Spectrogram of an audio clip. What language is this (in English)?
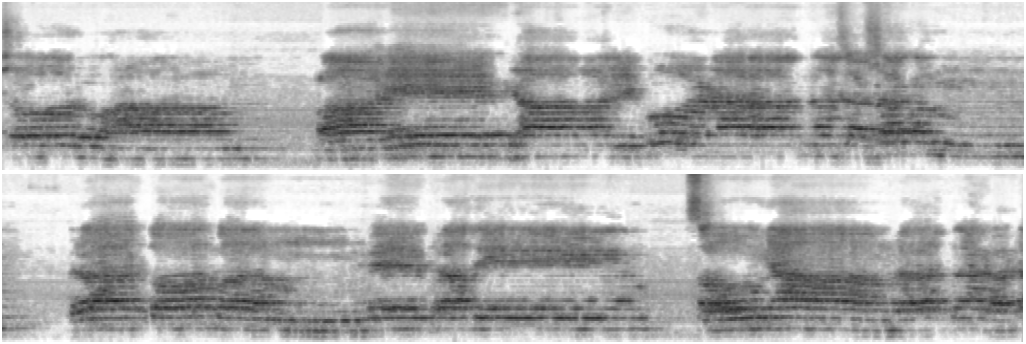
Kannada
